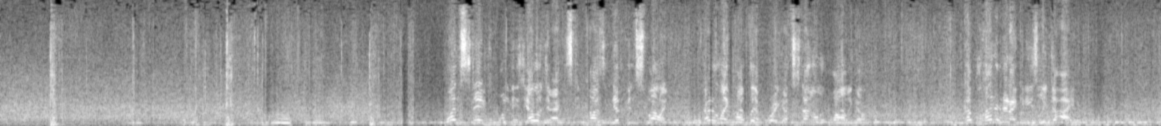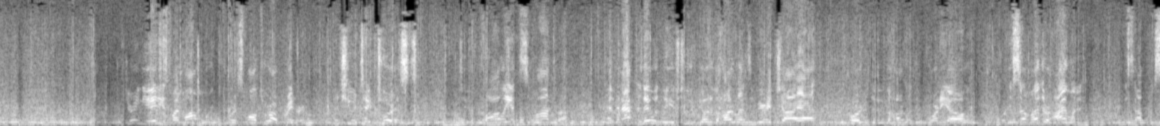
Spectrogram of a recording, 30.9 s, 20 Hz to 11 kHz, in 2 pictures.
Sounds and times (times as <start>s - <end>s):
Speech: 6.0s - 11.6s, 12.8s - 14.4s, 17.2s - 21.0s, 21.6s - 30.9s.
